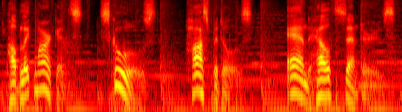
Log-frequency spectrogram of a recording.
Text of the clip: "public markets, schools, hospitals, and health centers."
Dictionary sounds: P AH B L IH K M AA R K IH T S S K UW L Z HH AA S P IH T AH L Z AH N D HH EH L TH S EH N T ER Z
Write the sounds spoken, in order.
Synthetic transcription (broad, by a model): P AH B L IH K M AA R K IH T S S K UW L Z HH AA S P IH T L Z AH N D HH EH L TH S EH N T ER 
